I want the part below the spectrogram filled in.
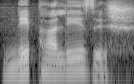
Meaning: of Nepal; Nepalese
- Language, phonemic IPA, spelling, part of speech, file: German, /nepaˈleːzɪʃ/, nepalesisch, adjective, De-Nepalesisch.ogg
